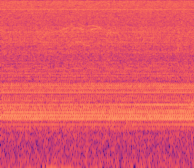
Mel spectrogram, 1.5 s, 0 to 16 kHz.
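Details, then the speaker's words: General Electric KL-70 AM/SW tube radio during troubleshooting with a signal generator fed at what may be the 175 kHz IF; the speaker gives a steady electrical buzz with a rough crackle, cause still unknown. "gotta figure out what it is that makes this thing so crackly"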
